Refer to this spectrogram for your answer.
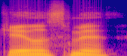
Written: Jalen Smith

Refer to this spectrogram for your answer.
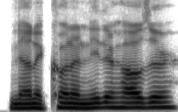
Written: Yanic-Konan Niederhauser

